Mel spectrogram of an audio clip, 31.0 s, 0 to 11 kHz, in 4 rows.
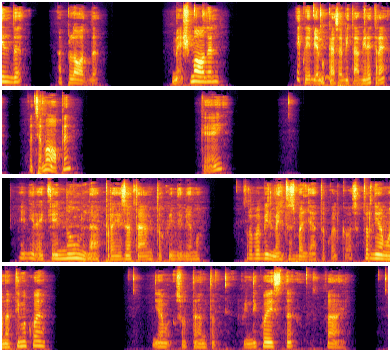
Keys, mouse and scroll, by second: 23.2-24.8 drag, 29.4 middle click, 29.6 click.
